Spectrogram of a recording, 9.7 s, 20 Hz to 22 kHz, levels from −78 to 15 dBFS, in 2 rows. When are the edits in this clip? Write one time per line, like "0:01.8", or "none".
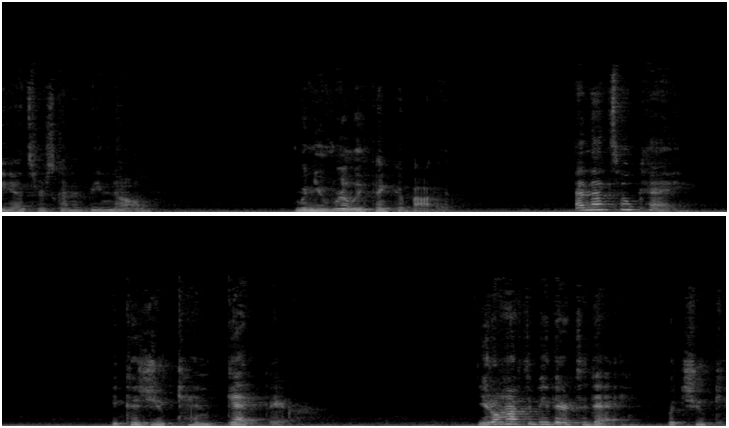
none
